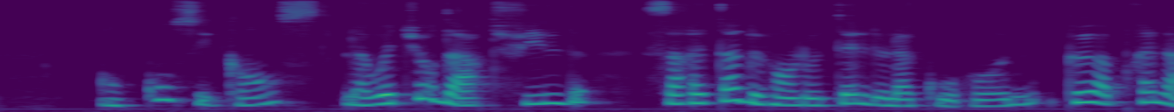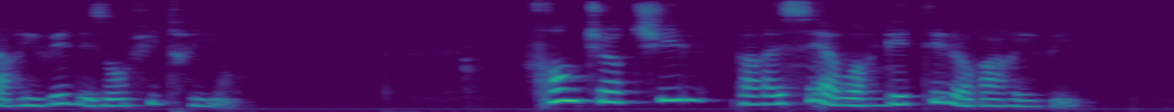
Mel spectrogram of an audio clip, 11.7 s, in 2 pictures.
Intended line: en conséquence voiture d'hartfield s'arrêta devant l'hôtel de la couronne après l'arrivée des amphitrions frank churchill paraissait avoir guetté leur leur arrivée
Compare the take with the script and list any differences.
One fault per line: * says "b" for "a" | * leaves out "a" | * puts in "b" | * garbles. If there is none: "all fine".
* puts in "la"
* puts in "peu"
* leaves out "leur"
